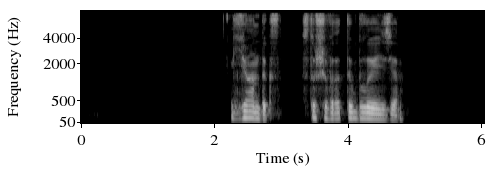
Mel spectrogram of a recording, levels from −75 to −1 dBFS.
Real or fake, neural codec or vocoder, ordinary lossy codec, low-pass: real; none; none; 7.2 kHz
